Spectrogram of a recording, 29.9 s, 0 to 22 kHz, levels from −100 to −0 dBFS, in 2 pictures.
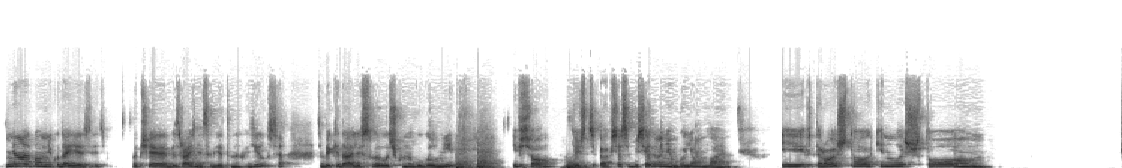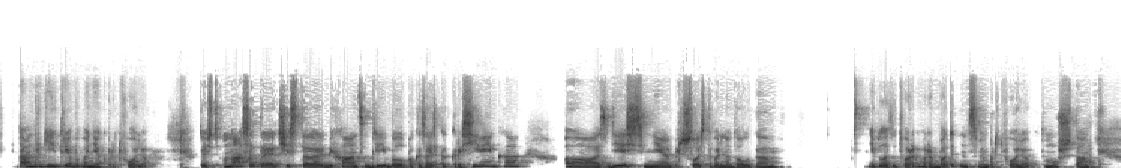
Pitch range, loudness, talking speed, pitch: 185-220 Hz, -21 LUFS, 120 wpm, 200 Hz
